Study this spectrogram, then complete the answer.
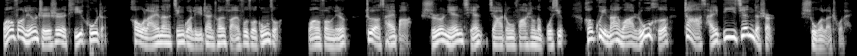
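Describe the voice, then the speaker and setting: A man's voice: lowish voice, big pitch swings, moderate pace, mellow, no room sound, clean studio sound. A man telling a story in a chatty, digressive way with plenty of fillers. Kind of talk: casual oral storytelling.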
